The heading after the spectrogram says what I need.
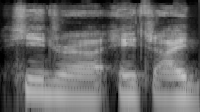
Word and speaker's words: Hidra: this relates to the hedra hi chip uh because some people think that it should be pronounced Hydra and then people like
